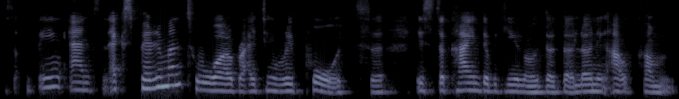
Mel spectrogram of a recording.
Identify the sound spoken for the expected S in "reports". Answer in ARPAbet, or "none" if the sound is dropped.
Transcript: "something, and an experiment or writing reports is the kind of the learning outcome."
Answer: none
